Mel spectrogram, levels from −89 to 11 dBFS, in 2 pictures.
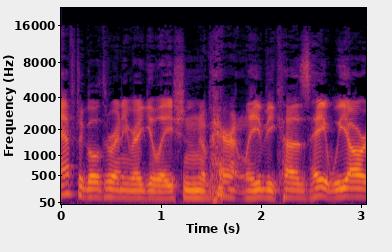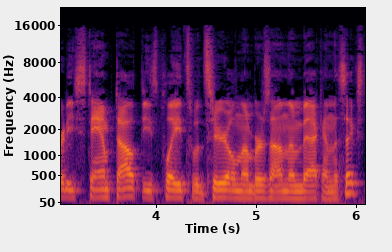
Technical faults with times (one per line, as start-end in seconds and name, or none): none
